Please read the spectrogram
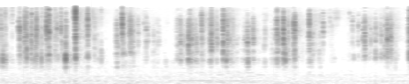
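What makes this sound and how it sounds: Long nails tap rapidly over the shell and buttons of a white, hollow plastic handheld game console held close to the microphone. Quick, dry, bright clicks come in dense clusters with brief pauses, each tap dying away almost instantly with little low end.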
